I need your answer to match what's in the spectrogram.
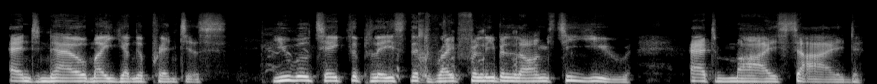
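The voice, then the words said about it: Good impression of Palpatine's voice. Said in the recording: “That was actually a really good impression.”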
